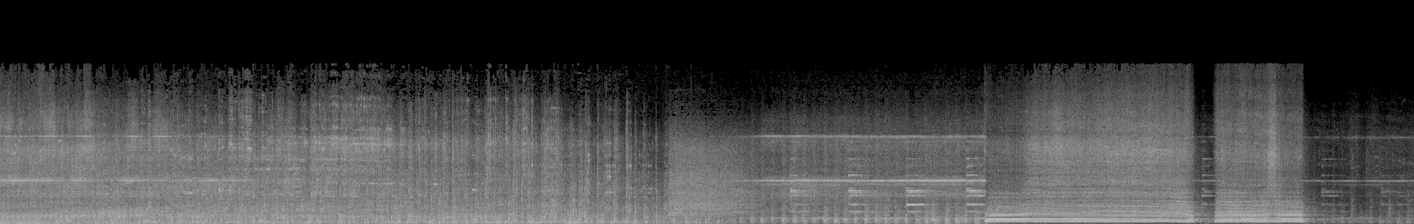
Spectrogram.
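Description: A train rolling past with steady wheel-and-rail noise. Near the end it sounds two chord blasts, a long one of about four seconds and then a short one.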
